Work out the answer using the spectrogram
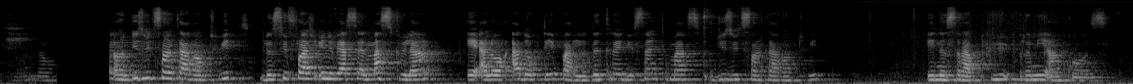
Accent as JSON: {"language": "French", "region": "Overseas France", "country": "France", "tie": "born there", "said": "je tenais à le dire parce que je suis née en Outre-mer"}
